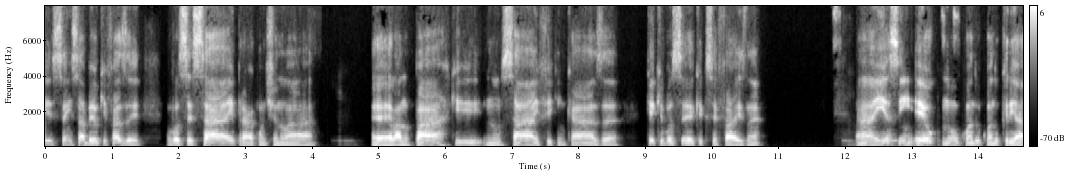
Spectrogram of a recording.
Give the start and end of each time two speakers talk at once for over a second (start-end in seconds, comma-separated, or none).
12.2-13.8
